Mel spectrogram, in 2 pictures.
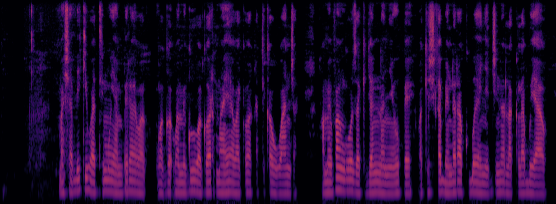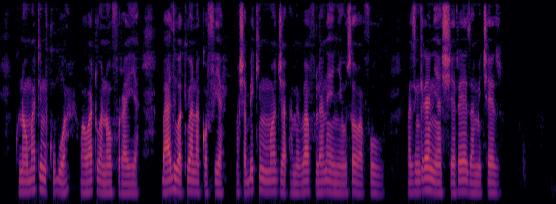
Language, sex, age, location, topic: Swahili, male, 18-24, Kisumu, government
